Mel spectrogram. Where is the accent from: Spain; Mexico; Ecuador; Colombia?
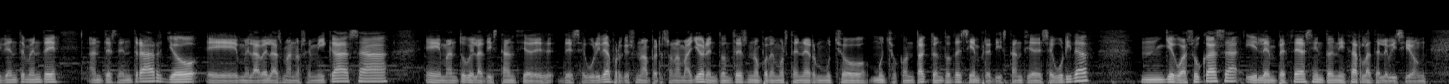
Spain; Vigo, Galicia; Yo es que soy del Celta de Vigo porque es mi ciudad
